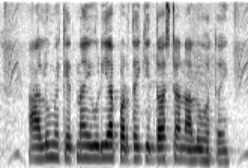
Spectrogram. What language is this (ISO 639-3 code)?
mag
